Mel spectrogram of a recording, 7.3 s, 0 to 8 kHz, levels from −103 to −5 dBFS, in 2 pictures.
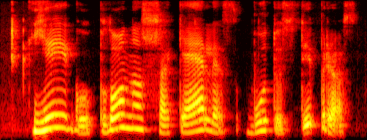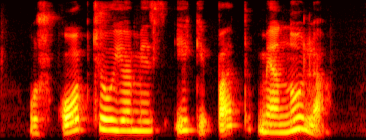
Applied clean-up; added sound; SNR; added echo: none; none; none; none.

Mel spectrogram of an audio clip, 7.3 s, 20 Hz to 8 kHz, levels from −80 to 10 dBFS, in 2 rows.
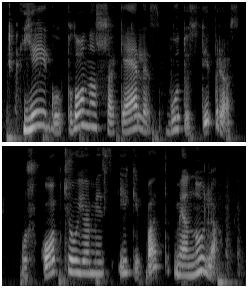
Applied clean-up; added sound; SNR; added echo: none; Walk, footsteps; 19 dB; none.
